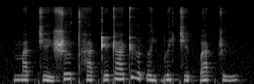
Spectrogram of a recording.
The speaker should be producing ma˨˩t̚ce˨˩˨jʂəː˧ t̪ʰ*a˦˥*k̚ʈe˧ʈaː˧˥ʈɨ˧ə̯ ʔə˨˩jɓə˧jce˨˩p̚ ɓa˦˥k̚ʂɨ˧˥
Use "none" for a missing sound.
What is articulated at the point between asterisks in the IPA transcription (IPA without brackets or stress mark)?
a˨˩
